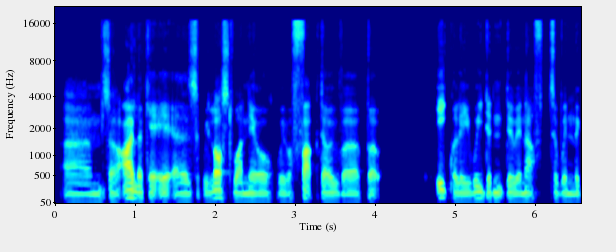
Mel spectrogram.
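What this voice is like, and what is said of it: Flat, numb, subdued tone. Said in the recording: “you can tell from my tone, I'm numb to the VAR stuff. I'm disappointed, but I'm not as angry as I should be.”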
